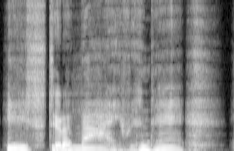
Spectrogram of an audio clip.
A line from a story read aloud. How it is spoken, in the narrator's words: wheezed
